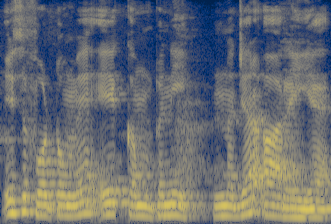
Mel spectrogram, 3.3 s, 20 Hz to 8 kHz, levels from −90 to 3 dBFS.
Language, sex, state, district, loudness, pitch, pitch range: Hindi, male, Uttar Pradesh, Shamli, -17 LUFS, 140 Hz, 130-145 Hz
